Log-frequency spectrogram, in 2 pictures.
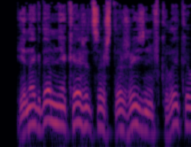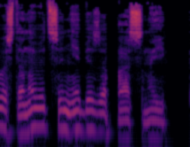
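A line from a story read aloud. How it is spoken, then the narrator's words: Sigh. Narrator (Russian): вздохнул Егор Зверев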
